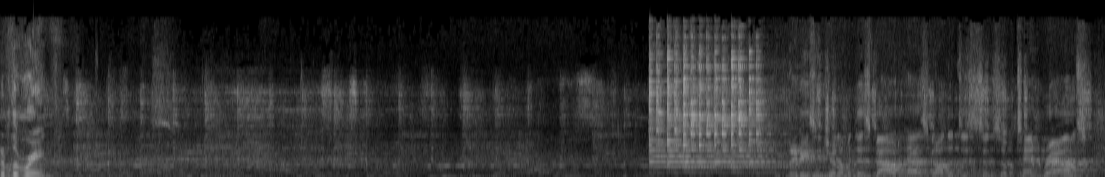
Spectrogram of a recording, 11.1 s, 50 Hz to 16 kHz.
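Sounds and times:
faint background music: 0.0 - 11.0
boxing ring bell ringing: 6.5 - 9.1.

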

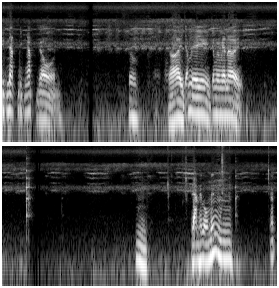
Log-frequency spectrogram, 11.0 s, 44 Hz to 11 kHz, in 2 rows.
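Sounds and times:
crickets and insects chirping: 0.0 - 11.0.

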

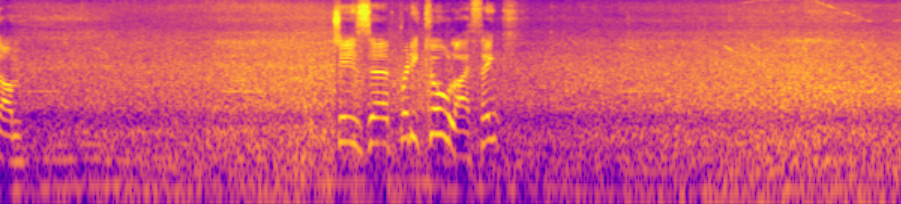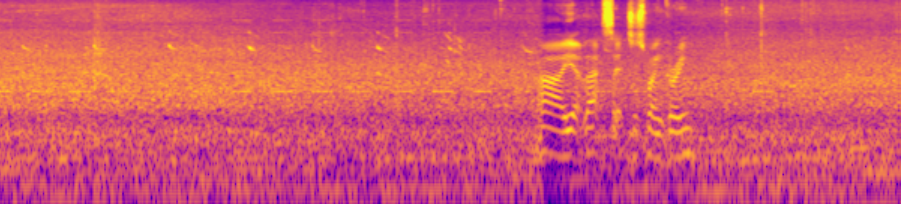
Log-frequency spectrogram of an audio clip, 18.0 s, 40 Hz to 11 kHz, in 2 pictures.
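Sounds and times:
road traffic passing: 0.0 - 18.0.

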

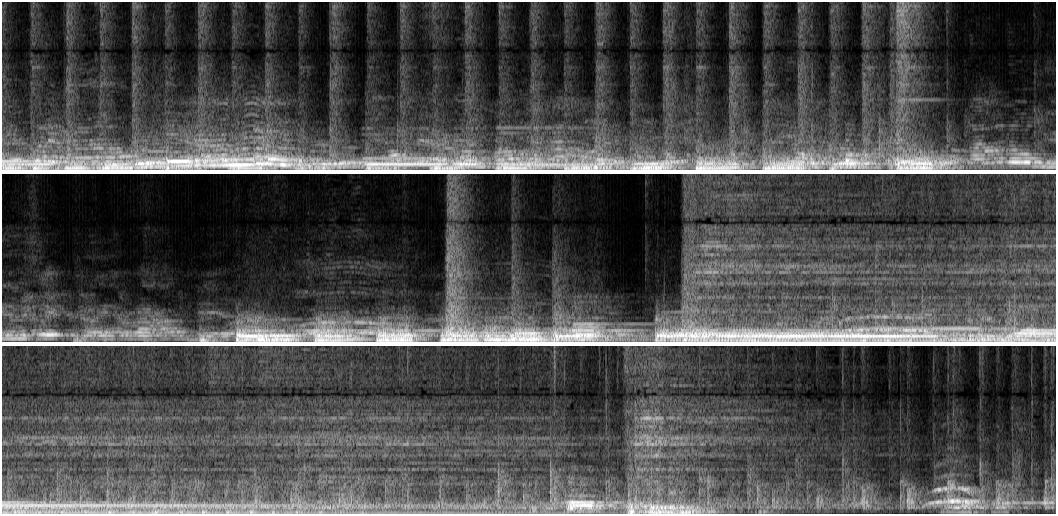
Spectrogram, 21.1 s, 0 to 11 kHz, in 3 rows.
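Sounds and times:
live rock band: 0.0 - 6.5, 8.4 - 20.8.

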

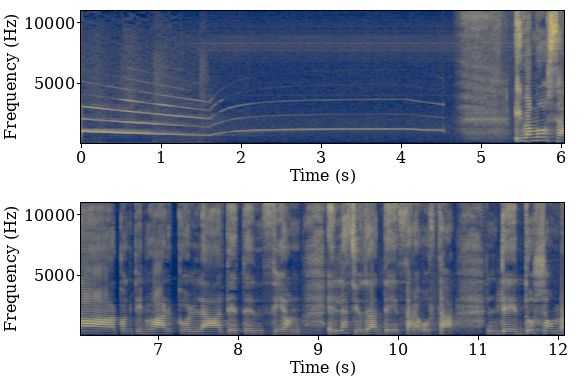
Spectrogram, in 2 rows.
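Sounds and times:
siren-like electronic tone: 0.0 - 4.6.

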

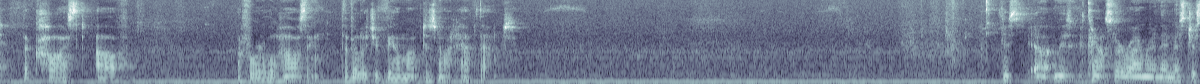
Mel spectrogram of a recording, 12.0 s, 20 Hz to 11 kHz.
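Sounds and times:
person speaking: 0.0 - 1.5, 2.4 - 5.3, 10.0 - 12.0
low hum: 0.0 - 11.3.

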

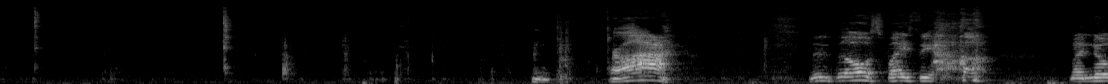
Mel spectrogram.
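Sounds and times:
person groaning: 6.2 - 6.9, 9.3 - 10.0.

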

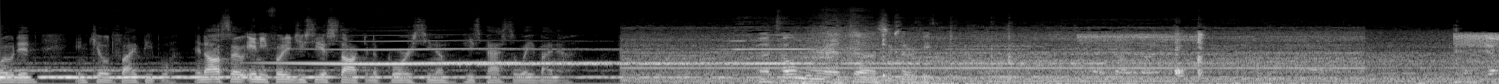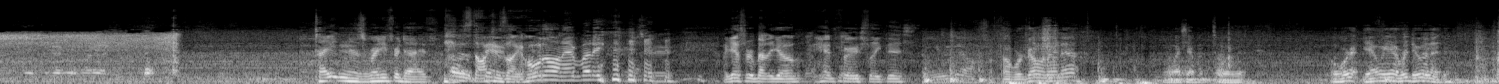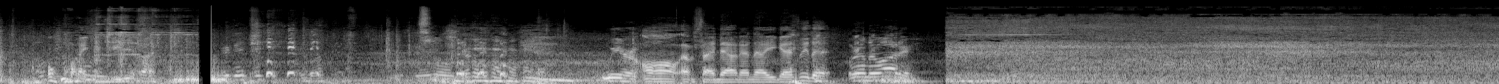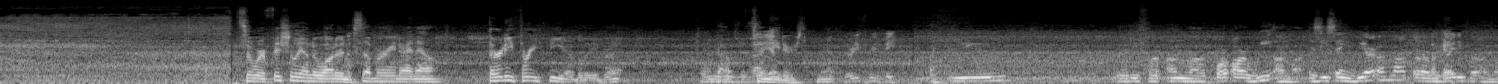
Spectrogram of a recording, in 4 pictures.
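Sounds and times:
low steady rumble: 0.0 - 16.2
two-way radio hiss: 14.6 - 16.8
wind rushing: 39.4 - 47.5.

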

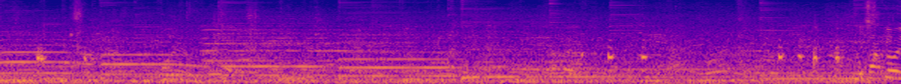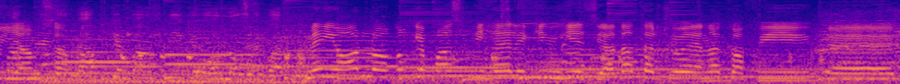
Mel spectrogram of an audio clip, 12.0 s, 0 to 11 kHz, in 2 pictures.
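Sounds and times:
hen clucking: 5.1 - 8.4.

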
